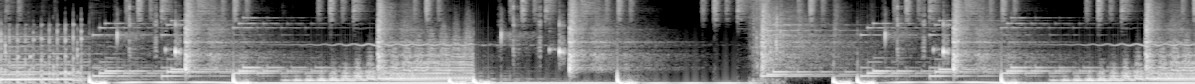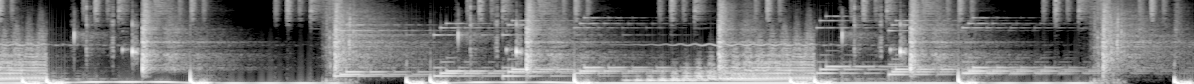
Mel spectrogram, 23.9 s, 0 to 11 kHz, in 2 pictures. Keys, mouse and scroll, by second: 0.8 click, 1.7 ctrl+x, 1.9 click, 2.2 Return, 2.5 click, 2.8 Return, 2.9 ctrl+v, 3.4 ctrl+click, 3.6 ctrl+space, 3.8 Down, 4.0 Return, 5.2 click, 5.6 Return, 6.1-15.2 typing, 15.3 Return, 15.7-16.8 middle drag, 16.6-21.7 typing, 21.7 Return, 22.8-23.8 typing.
